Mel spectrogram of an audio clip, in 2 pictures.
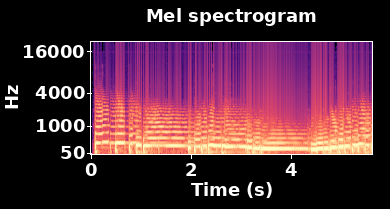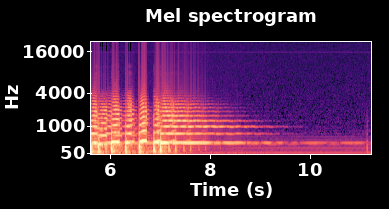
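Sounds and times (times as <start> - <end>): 
delay chorus effect: 0.0 - 9.4.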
